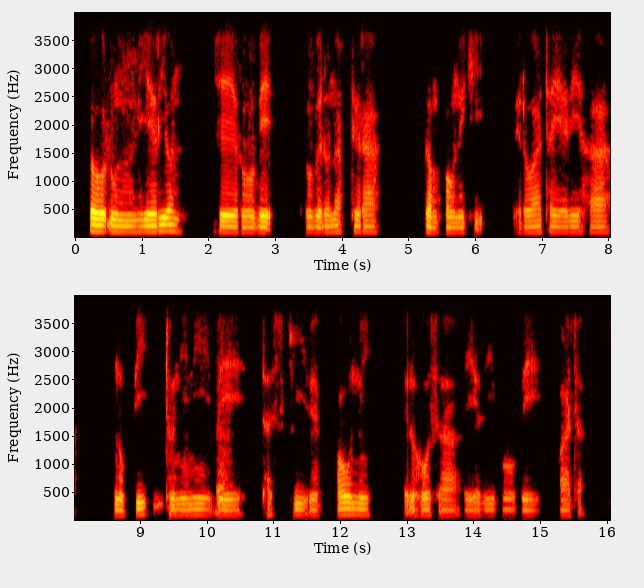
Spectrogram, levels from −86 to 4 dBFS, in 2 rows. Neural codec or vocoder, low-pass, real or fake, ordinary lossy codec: none; 3.6 kHz; real; Opus, 32 kbps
